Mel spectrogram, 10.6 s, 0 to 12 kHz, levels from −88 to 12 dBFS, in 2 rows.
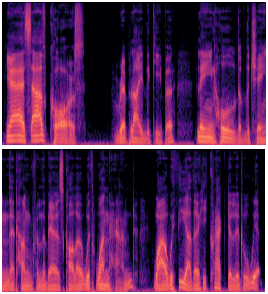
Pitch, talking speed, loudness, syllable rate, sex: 90 Hz, 165 wpm, -19 LUFS, 4.2 syllables/s, male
